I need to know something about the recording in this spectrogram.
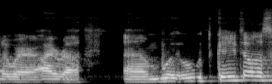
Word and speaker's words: Ira: onchain and offchain with era green and Gan BR good evening gentlemen good evening evening thanks for having us I I my name is actually pronounced Ira Ira I'm I'm sorry no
